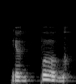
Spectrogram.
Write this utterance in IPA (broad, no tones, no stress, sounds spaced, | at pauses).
ɾ ø ɡ pː o ɡ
